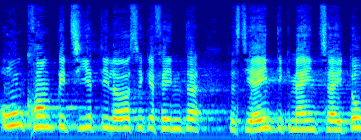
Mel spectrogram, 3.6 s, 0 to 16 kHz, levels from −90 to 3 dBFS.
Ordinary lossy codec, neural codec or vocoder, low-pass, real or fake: none; none; 14.4 kHz; real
